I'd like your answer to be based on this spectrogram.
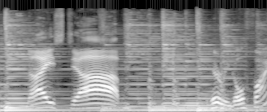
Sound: voiceover

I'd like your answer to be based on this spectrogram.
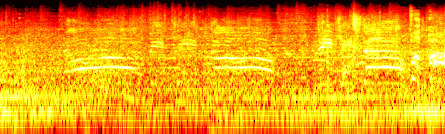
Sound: calling in spanish

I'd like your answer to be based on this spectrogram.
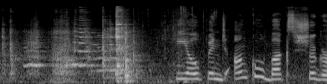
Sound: wood stove door creaking loudly

